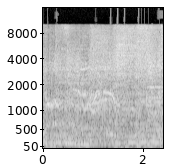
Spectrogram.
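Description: Symphonic metal band playing live with distorted electric guitars and drums, and a voice yelling over the music. It is recorded from the crowd, loud and dense.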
